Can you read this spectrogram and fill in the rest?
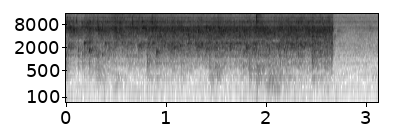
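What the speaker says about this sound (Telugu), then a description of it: "వంకాయలు అయితే ఇలా ఫ్రై అవుతున్నాయండి" White brinjal (eggplant) pieces frying in hot oil give a steady, dense sizzle that runs unbroken for most of the stretch, then drops away sharply near the end.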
